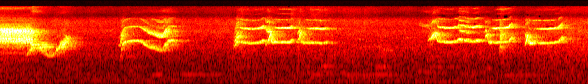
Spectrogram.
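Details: A peninsular mockingbird sings in spring, giving clear zigzagging whistled phrases in separated bursts, some notes doubled.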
